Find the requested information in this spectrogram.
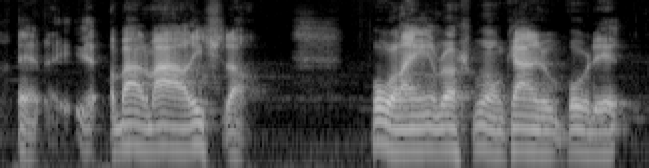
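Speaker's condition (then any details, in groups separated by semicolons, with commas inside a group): Parkinson's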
